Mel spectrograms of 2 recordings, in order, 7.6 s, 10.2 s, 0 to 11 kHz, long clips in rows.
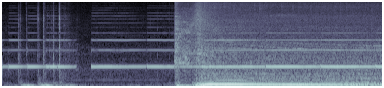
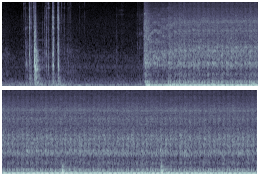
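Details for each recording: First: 2003 GMC 2500 truck after aftermarket fuel pump replacement, rewired after the supplied diagram proved wrong: chimes and window motor, brief crank, then catches into a steady even idle; fuel gauge working, starts fine. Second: GMC 2500 truck after aftermarket (likely Carter) fuel pump install: brief whir then about ten seconds of steady cranking that never catches; owner suspected air bleed, but miswired pump was pumping backwards, so no fuel reached engine.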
